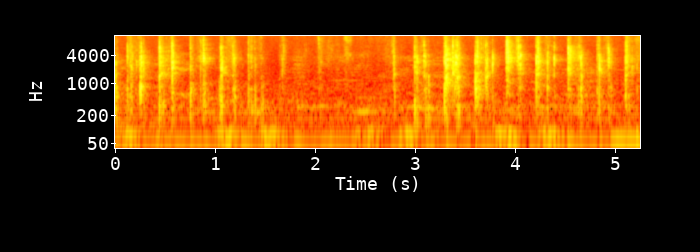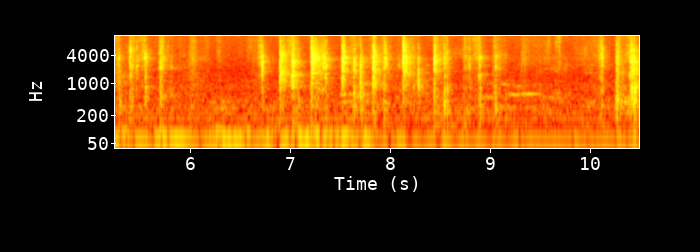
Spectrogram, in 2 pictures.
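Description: A tarot deck being shuffled by hand, overhand. It comes in three bursts of rapid card clicks: at the start, around three to four seconds in, and again around seven to eight seconds in, over a steady low hum.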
